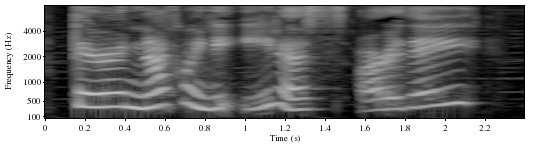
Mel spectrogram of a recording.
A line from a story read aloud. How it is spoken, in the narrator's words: Natalie asked nervously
